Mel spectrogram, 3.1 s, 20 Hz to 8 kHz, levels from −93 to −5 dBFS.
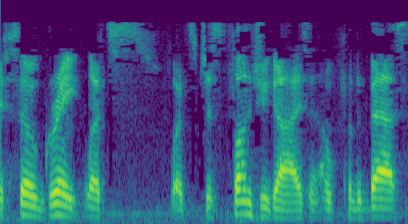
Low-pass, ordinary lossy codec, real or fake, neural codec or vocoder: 7.2 kHz; MP3, 24 kbps; fake; codec, 16 kHz, 8 kbps, FunCodec, trained on Chinese and English, 25 frames a second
